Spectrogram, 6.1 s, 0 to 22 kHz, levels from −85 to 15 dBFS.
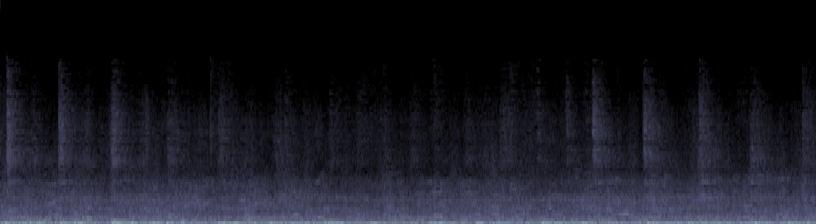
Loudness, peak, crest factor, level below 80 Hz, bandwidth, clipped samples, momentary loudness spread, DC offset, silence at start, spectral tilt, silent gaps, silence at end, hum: -34 LUFS; -18 dBFS; 14 dB; -40 dBFS; 14.5 kHz; under 0.1%; 4 LU; under 0.1%; 0 s; -7 dB/octave; none; 0 s; none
